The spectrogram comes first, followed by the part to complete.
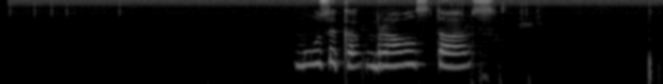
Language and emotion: Russian, sad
